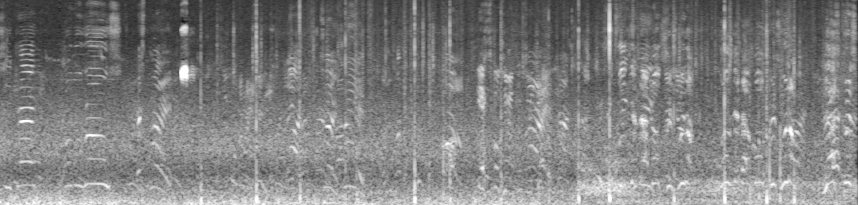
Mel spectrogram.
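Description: Footballers calling out and shouting to each other during a passing drill on a training pitch, mixed with the short knocks of a football being struck. A brief sharp high call stands out about three seconds in.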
